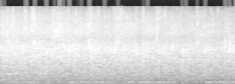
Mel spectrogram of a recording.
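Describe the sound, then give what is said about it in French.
A crowd at a Christian service applauds Jesus steadily, a dense wash of many hands clapping at a constant loud level for the full three seconds, with no voices rising above it. “Applaudissons-le encore une fois, c'est Jésus merveilleux.”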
